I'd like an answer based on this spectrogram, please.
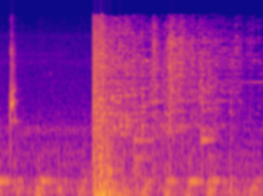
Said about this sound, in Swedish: Då smällde det till och tusentals bitar glassplitter flög rakt emot mig. Jag kastade mig ner på golvet för att ta skydd. Fönstret till sovrummet hade krossats och den kyliga luften, blandad med regndropparna, vällde in i rummet.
